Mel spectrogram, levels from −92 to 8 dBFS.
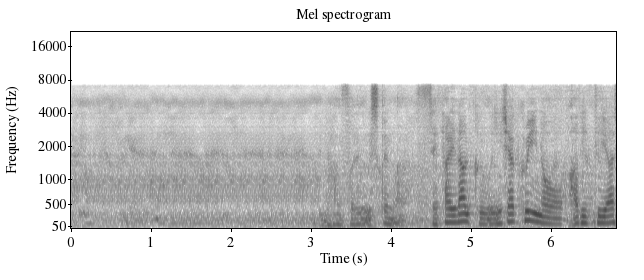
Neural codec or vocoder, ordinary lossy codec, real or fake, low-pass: codec, 16 kHz, 1 kbps, FunCodec, trained on LibriTTS, 50 frames a second; none; fake; 7.2 kHz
